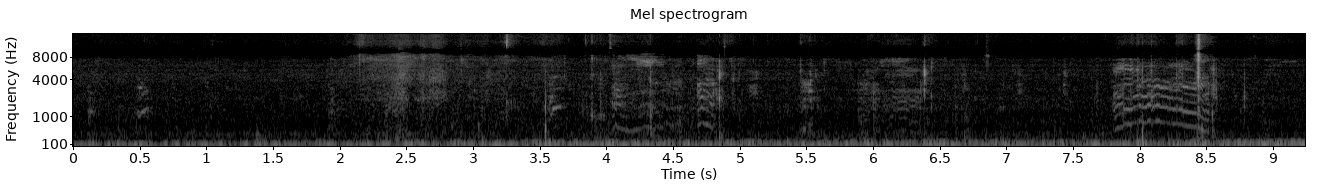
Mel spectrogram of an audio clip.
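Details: Young Maine Coon kitten, newly opened eyes, giving a few thin, high arched meows, faint at first and clearer near the end, over a steady low rumbling hum indoors.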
